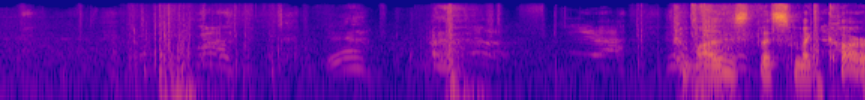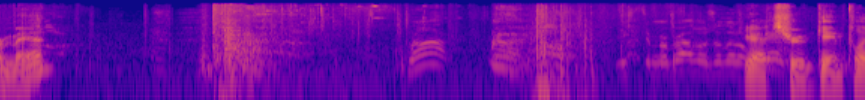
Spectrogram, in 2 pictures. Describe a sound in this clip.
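A man talks roughly and shouts close by.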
